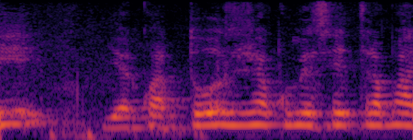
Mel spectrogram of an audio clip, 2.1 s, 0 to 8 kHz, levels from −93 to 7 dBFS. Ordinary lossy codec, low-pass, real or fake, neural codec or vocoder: none; none; real; none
